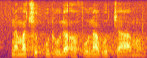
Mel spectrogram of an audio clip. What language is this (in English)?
South Ndebele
